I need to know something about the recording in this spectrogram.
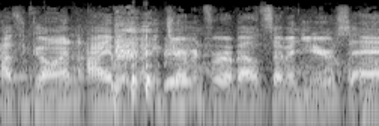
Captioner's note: lols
